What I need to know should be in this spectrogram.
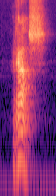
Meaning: inflection of razen: 1. first-person singular present indicative 2. second-person singular present indicative 3. imperative
- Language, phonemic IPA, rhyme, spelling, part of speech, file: Dutch, /raːs/, -aːs, raas, verb, Nl-raas.ogg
